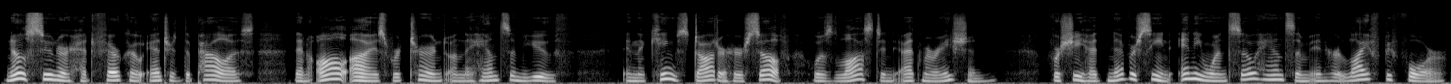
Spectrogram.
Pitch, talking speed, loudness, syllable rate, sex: 180 Hz, 155 wpm, -19 LUFS, 4.6 syllables/s, female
